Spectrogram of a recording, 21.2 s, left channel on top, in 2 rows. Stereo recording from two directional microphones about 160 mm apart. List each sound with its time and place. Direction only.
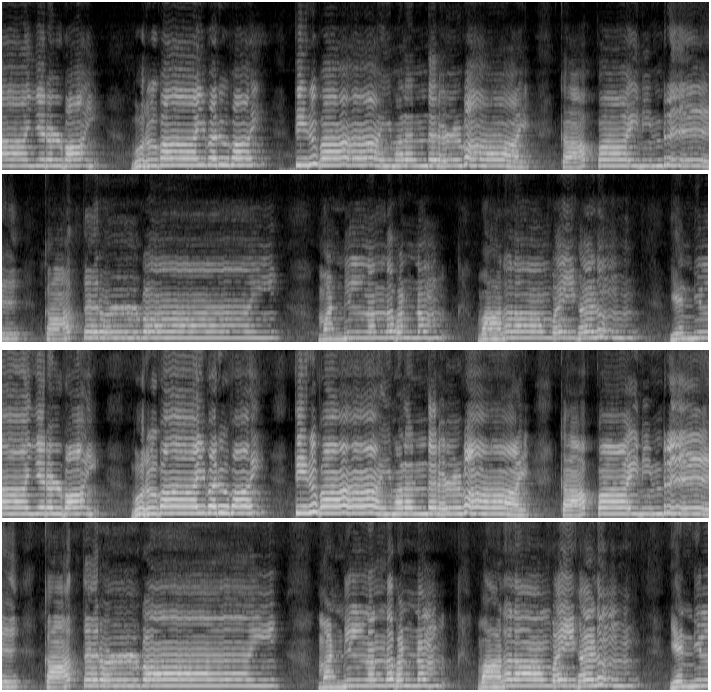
0.0 s music: 15° right (ahead or behind)
2.0 s a sound: 15° right (ahead or behind)
20.6 s speech: 5° right (ahead or behind)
